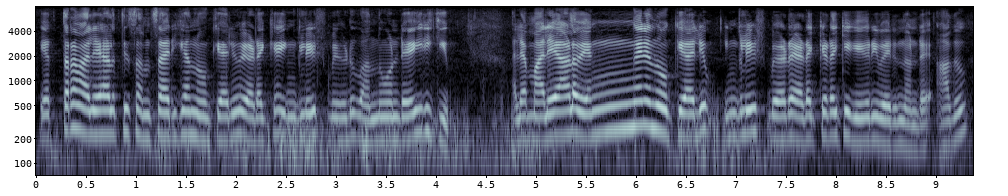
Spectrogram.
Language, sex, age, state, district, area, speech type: Malayalam, female, 60+, Kerala, Alappuzha, rural, spontaneous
